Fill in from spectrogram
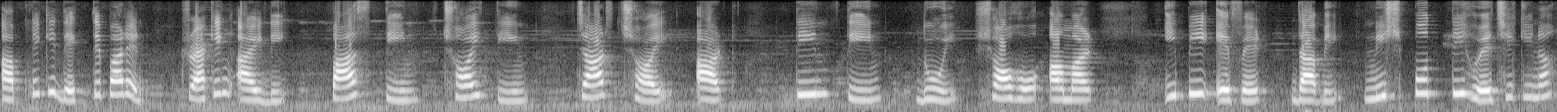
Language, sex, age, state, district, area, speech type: Bengali, female, 18-30, West Bengal, Malda, rural, read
